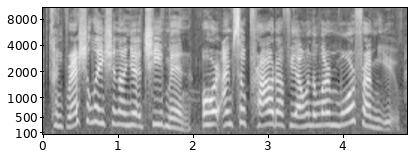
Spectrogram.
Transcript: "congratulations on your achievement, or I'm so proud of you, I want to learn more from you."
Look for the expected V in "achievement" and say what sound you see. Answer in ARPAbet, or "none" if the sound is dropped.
V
